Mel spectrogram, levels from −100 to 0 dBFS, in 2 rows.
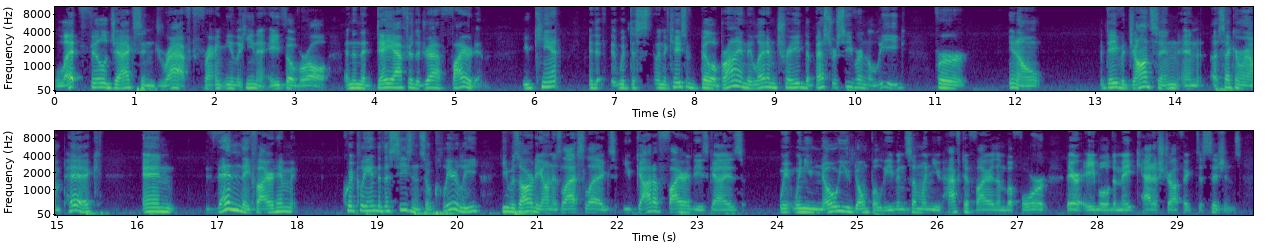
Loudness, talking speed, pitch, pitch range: -32 LUFS, 185 wpm, 135 Hz, 115-155 Hz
